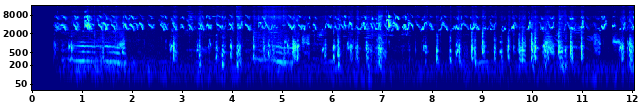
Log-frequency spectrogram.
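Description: Chicks peeping rapidly and without pause while the hens with them cluck, with a longer, lower call about a second in.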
